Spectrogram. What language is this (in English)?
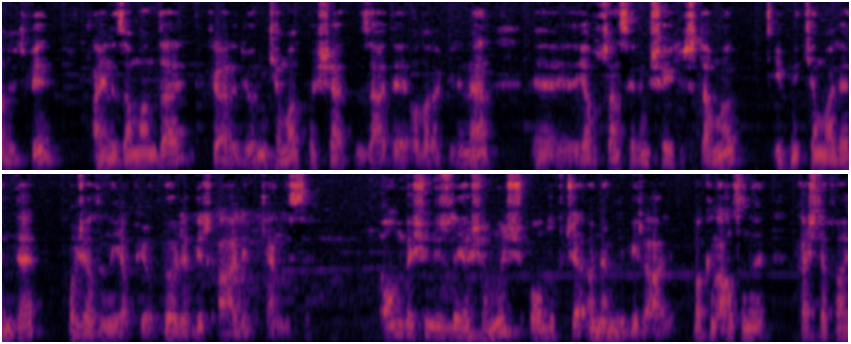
Turkish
